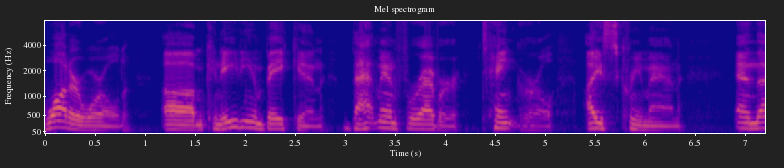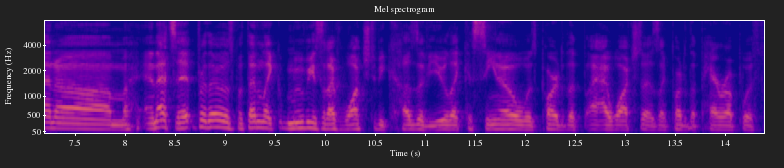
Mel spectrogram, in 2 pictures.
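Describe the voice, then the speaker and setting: A man in his thirties co-hosting a casual movie review podcast, rambling with frequent restarts and laughs. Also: medium pitch. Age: 30s. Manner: rambling, laughs often, many restarts and fillers. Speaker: podcast co-host.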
